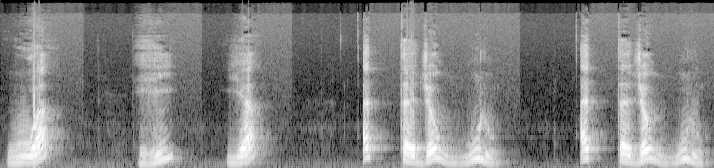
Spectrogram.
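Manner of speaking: isolated Arabic words with pauses; slow model reading for learners; detached word-by-word. Shown as a demonstration. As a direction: read one word at a time, deliberately. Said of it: "chaque mot de manière détachée".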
